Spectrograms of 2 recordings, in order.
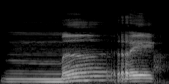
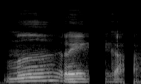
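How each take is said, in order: First: Very slow, syllable by syllable; slow model word. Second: Said in the usual way. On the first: Shown as a demonstration. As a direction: stretch each syllable of "Mereka" for the learner. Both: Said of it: "How do you say they?".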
